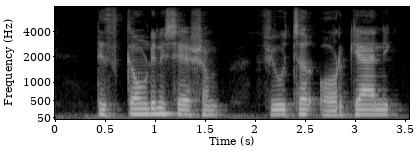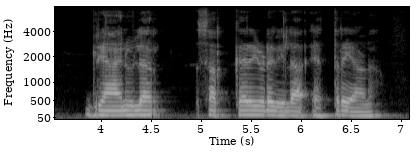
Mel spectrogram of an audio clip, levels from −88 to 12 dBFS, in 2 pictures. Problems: none marked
